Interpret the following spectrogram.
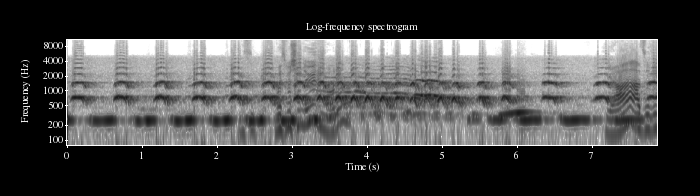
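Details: A monogamous gibbon pair in Cambodian rainforest duets, recorded with a directional microphone; pairs call together for hours each morning. The male's low hoots are set against the female's higher, swooping notes.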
